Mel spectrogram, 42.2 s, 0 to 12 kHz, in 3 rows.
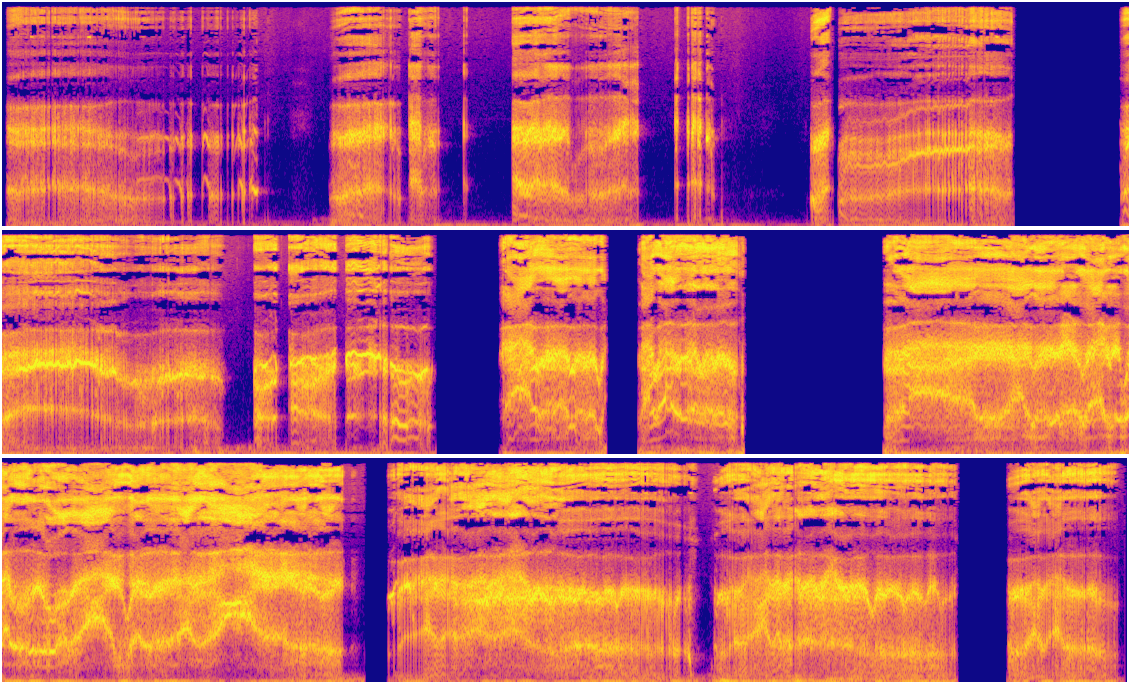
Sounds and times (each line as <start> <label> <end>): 0.1 Creature Screeching 3.3
0.1 growl 3.3
4.1 growl 9.0
4.1 Creature Screeching 5.5
6.4 Creature Screeching 8.9
10.1 Creature Screeching 12.7
10.1 growl 12.7
14.0 Creature Screeching 19.6
14.0 growl 19.6
20.3 Creature Screeching 23.4
20.3 growl 23.4
25.1 Creature Screeching 40.2
25.1 growl 42.2
40.8 Creature Screeching 42.2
